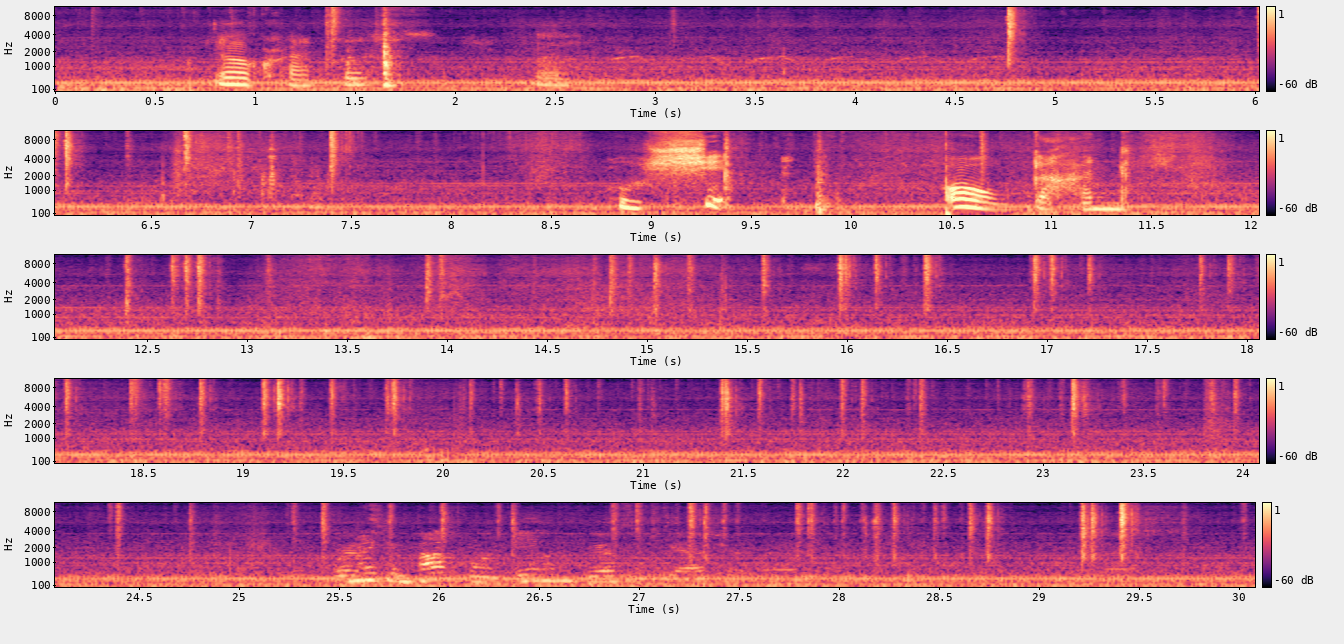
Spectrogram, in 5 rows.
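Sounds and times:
campfire crackling and popping: 0:00.0 - 0:30.0
steady low hum: 0:00.0 - 0:30.0.

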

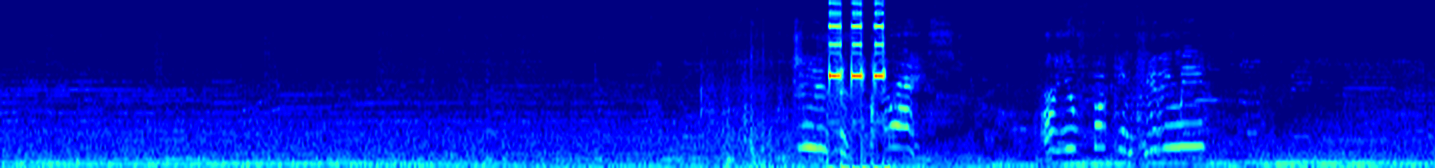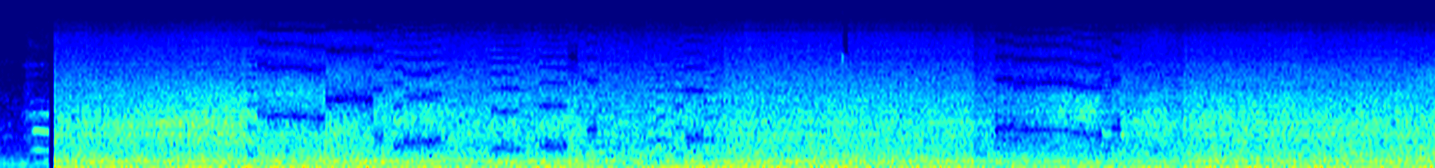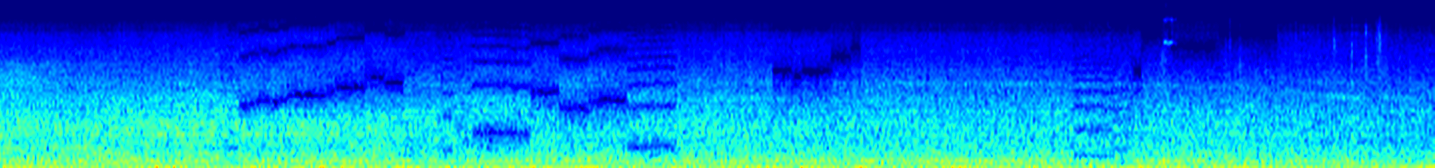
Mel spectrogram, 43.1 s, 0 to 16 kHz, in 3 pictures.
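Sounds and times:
low hum of slow car: 0:00.0 - 0:43.0
road and wind noise inside car: 0:00.0 - 0:43.0.

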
